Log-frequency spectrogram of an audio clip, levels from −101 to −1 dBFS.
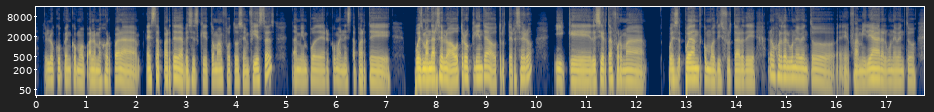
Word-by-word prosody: que - - -7
lo 105 0 +1
ocupen 105 0 -3
como 95 -2 -2
a - - 0
lo 100 - +1
mejor 100 +1 -3
para 90 - 0 0.2
esta 110 +2 +1
parte 110 +2 +1
de 115 -2 +5
a - - +2
veces 95 +1 -3
que 95 -2 -4
toman 100 +1 -1
fotos 100 -1 -4
en 90 0 -2
fiestas, 105 +3 +1 0.3
también 100 -1 -3
poder 100 -2 -3
como 105 -1 -4
en 90 - -3
esta 95 - -7
parte, 95 -4 -2 0.4
pues, 110 -1 +5
mandárselo 110 +1 +6
a 95 - +5
otro 115 +4 +3
cliente, 120 +2 +2
a 120 -7 +2
otro 95 +2 -5
tercero 110 +5 -2 0.4
y 105 -4 -1
que 95 -1 +1
de 95 - +2
cierta 100 +1 +2
forma, 100 -3 -1 0.5
pues, 100 -4 0
puedan 110 -1 +6
como 105 -3 0
disfrutar 95 0 -2
de 95 0 -2
a - - -27
lo - - 0
mejor 130 0 0
de 125 - +3
algún 120 0 +2
evento, 105 -5 -1
eh, - - -8
familiar, 105 +5 +1
algún 95 0 -3
evento 95 0 -5
100 Hz, 175 wpm, -20 LUFS, 95-110 Hz, 0.5 s, mandárselo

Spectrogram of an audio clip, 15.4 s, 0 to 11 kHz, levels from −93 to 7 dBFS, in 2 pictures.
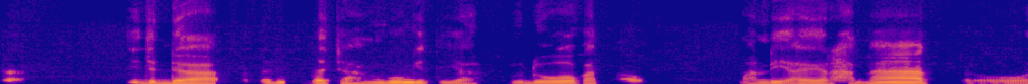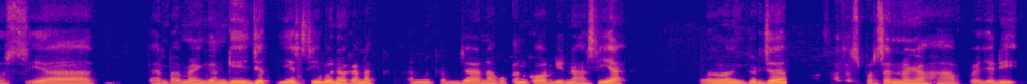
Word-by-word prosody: Enggak - - -6 0.8
dijeda, 135 -2 +2 0.2
apa - - -29
tadi, 150 +3 -1 0.2
udah 135 0 +5
canggung 130 +4 +2
gitu 140 -1 -4
ya, - - -8 0.3
duduk 140 +6 +1
atau 125 - -16 0.9
mandi 120 +1 -4
air 120 0 -2
hangat, 165 +5 +4 0.3
terus, - - -11
ya 130 -1 +1 0.5
tanpa 140 -1 -7
megang 135 -1 0
gadget, 140 +4 +4
ya 155 0 +4
sih 155 +2 0
bener, 140 0 +5
karena 145 +1 +2 0.3
kan 145 - -8
kerjaan 130 -2 -1
aku 130 - -6
kan 155 - 0
koordinasi 130 +3 +1
ya. - - -6 0.6
Kalau 145 0 +1
lagi 145 - +3
kerja 155 +3 +5
100% 415 - -8
megang 140 -1 0
HP. 140 - -8 0.2
Jadi, 145 +3 0
140 Hz, 135 wpm, -27 LUFS, 130-150 Hz, 0.9 s, udah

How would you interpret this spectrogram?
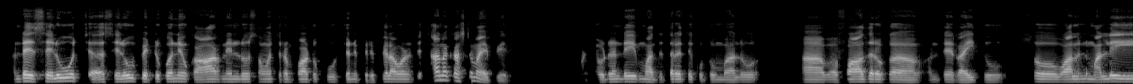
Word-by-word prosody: అంటే 140 +3 +7
సెలవు 150 +3 +5 0.2
చ - - -16 0.2
సెలవు 140 +3 +3
పెట్టుకొని 135 0 +1
ఒక - - -3
6 125 0 +4
నెలలు, 125 0 -1
సంవత్సరం 125 0 -5
పాటు 120 -1 +1
కూర్చొని 120 +1 -5
ప్రిపేర్ 125 +4 -1
అవ్వడం 120 0 0
అంటే - - -12
చానా 205 +1 +4
కష్టమైపోయేది. - - -1 0.6
ఇప్పుడు - - -22
చూడండి 125 +3 0 0.2
మధ్యతరగతి 120 +1 -1
కుటుంబాలు 110 0 -5 0.6
ఆహ్, 110 0 +1
ఫాదర్ 125 +1 +3
ఒక 115 - -2 0.4
అంటే 115 -1 -6
రైతు. 105 +1 -1 0.4
సో, 130 - -3 0.2
వాళ్ళని 125 +2 +1
మళ్ళీ 140 +4 +4
125 Hz, 150 wpm, -26 LUFS, 115-130 Hz, 0.6 s, అంటే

